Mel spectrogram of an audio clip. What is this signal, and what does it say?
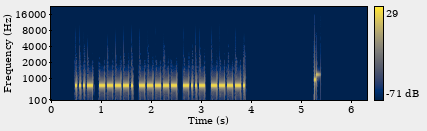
Morse code, heard as a keyed tone, about 30 wpm, 700 Hz. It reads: V90X9
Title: Code Groups - 5 Letter:Numbers - 30wpm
